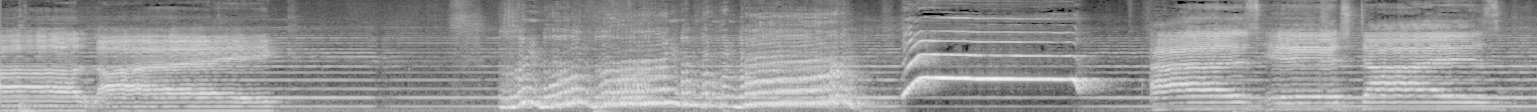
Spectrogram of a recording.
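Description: Live group chanting of long held notes over a steady drone, with sliding sung phrases in the middle. About nine seconds in, a loud, clear high tone rises into place and holds for nearly two seconds before the chanting resumes.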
